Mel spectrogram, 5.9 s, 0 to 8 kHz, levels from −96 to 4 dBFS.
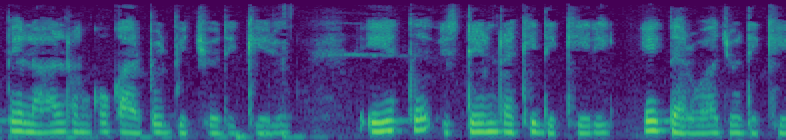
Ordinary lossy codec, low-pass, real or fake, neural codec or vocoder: MP3, 48 kbps; 7.2 kHz; fake; vocoder, 44.1 kHz, 128 mel bands every 512 samples, BigVGAN v2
